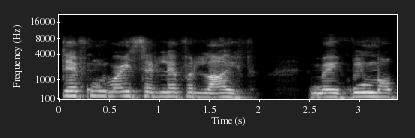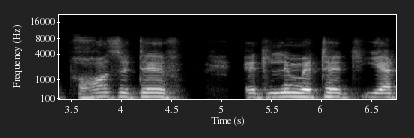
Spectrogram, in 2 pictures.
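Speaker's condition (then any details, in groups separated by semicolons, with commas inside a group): Traumatic brain injury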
